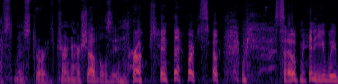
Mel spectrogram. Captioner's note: laughs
